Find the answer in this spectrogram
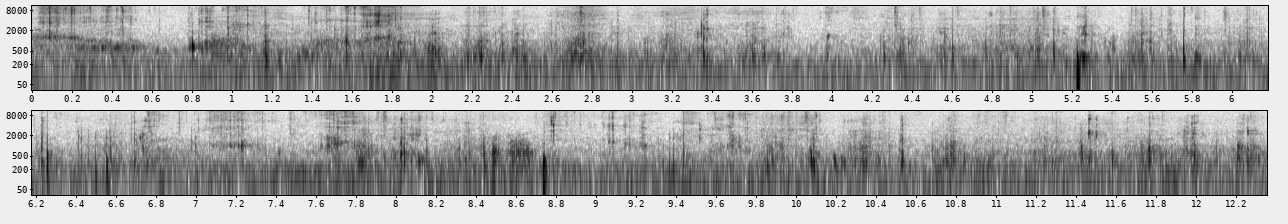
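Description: Close-miked chewing of crisp fried food, starting with a bite into a breaded onion ring: many small crunches and mouth clicks, with a few louder crunches along the way.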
